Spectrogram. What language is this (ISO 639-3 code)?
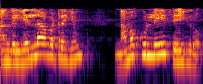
tam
